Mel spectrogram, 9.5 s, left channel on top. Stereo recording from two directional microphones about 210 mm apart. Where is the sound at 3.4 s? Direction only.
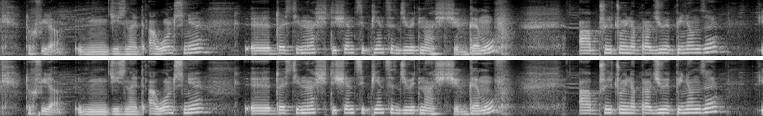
30° right (ahead or behind).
